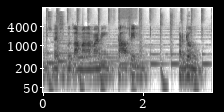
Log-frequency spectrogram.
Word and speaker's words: Verdonk: Dan kita akan ke pemain ketiga ini pemain yang sudah disebut lama-lama nih, Calvin Verdong. Ini bacanya Verdong kalau Belandanya, Verdong.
